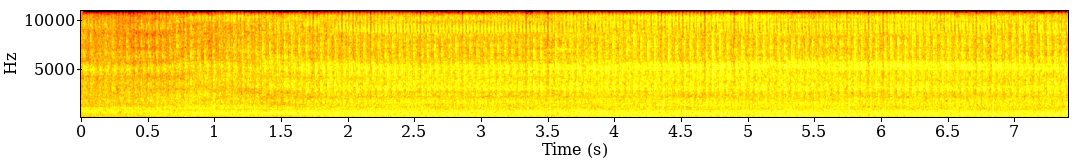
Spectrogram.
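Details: Hayter Ranger 53 mower saved from the dump, running at full throttle measured around 2,200–2,500 rpm on tachometer; steady even low drone with no climb in pitch, engine will not rev to full speed.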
